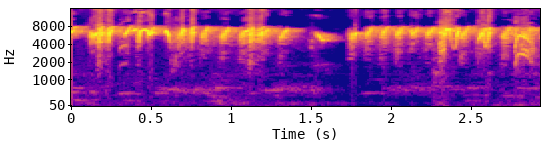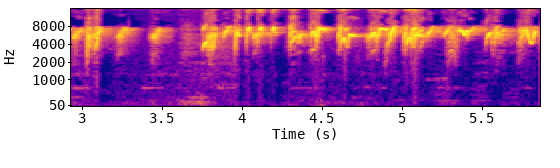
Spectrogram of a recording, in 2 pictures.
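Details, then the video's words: Crimson sunbird pouring out lively song: a very high, sizzling twitter broken by a brief pause near the start, then continuing in choppy rapid bursts. "burung sepahraja ribut"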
